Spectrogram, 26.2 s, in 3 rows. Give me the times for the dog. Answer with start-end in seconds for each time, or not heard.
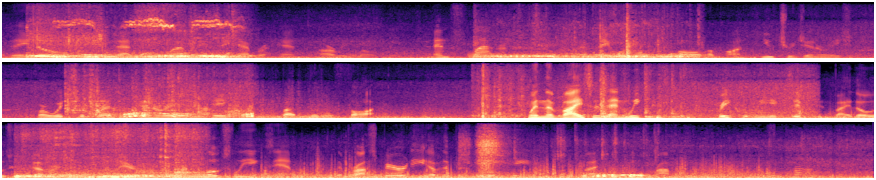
not heard.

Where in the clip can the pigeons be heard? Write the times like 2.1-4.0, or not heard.
0.2-2.6, 4.7-7.0, 9.3-11.2, 13.4-15.7, 17.6-19.6, 22.0-24.4.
